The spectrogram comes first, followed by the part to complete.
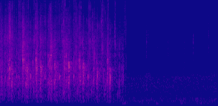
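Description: Faint applause from a gallery of spectators, dense irregular clapping that cuts off about two and a half seconds in.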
